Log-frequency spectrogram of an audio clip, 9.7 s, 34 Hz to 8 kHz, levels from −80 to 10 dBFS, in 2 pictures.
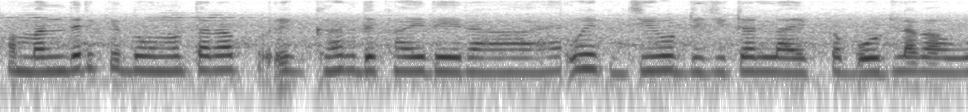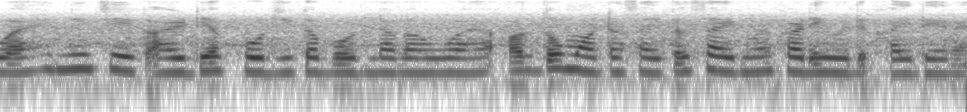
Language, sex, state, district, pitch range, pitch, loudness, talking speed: Hindi, female, Uttar Pradesh, Jalaun, 235-255 Hz, 245 Hz, -19 LUFS, 260 wpm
